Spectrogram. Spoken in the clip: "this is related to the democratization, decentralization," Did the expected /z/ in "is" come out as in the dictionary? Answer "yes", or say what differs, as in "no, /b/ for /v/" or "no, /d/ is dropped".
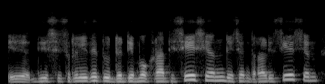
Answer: no, /s/ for /z/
